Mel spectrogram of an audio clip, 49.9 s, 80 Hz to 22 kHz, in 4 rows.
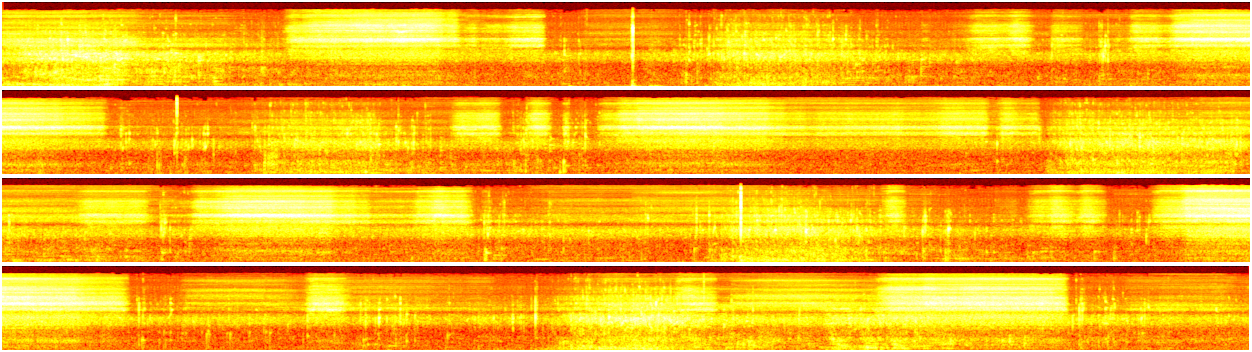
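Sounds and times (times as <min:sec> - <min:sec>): regulator air rush inhale: 0:02.8 - 0:06.3, 0:09.7 - 0:13.8, 0:17.0 - 0:23.0, 0:24.7 - 0:29.8, 0:35.1 - 0:42.0, 0:44.0 - 0:48.2.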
